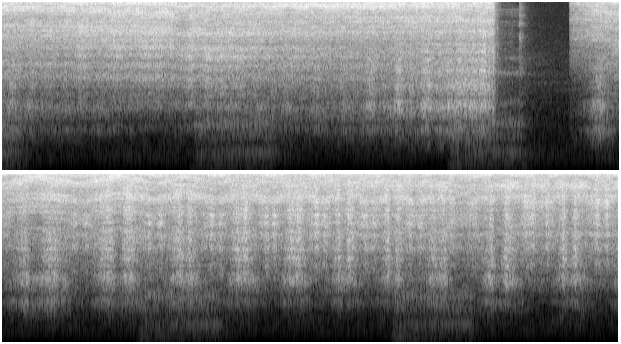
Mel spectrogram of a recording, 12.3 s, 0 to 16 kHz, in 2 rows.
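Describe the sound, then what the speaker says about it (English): Airbrush spray painting an Airfix 1/72 scale Vulcan model, a steady hiss of close spraying in repeated bursts with a brief pause near the middle, with no talking. "So I think I've done enough spraying on camera now."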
